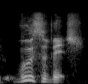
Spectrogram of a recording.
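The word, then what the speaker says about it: Vučević: Vucevic.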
